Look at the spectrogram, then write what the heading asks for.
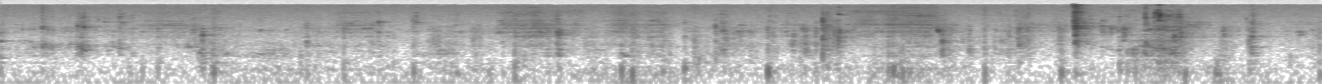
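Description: Faint chewing of soft, cream-filled licorice candy: scattered small mouth clicks and smacks.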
